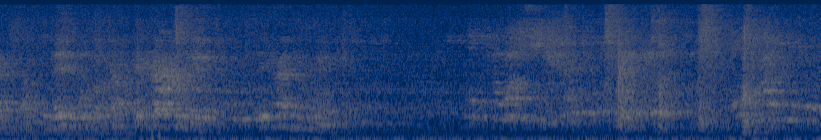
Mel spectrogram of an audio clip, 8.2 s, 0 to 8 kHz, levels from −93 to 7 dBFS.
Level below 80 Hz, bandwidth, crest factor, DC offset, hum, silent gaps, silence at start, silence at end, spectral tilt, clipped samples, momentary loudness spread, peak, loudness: -88 dBFS; 8 kHz; 22 dB; under 0.1%; none; none; 0 s; 0 s; -1.5 dB/octave; under 0.1%; 12 LU; -32 dBFS; -52 LUFS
